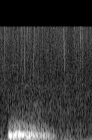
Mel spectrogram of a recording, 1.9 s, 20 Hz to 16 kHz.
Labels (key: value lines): label: biophony, growl
recorder: SoundTrap 500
